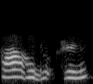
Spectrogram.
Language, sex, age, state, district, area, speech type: Kannada, female, 18-30, Karnataka, Chamarajanagar, rural, conversation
